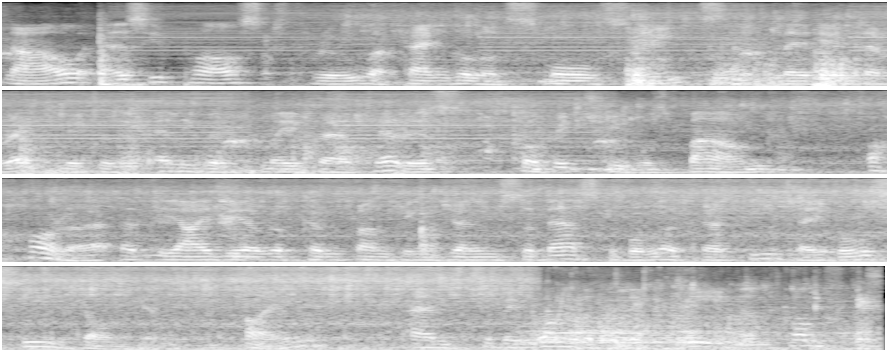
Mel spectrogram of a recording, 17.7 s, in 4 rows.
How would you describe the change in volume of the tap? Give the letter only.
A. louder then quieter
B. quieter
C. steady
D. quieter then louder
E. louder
E.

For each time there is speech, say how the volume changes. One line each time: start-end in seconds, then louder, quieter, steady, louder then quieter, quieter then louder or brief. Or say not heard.
0.0-17.6 steady.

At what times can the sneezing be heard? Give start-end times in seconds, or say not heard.
5.8-7.1, 9.4-10.2.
